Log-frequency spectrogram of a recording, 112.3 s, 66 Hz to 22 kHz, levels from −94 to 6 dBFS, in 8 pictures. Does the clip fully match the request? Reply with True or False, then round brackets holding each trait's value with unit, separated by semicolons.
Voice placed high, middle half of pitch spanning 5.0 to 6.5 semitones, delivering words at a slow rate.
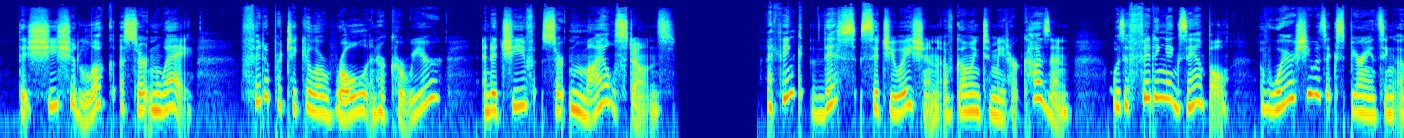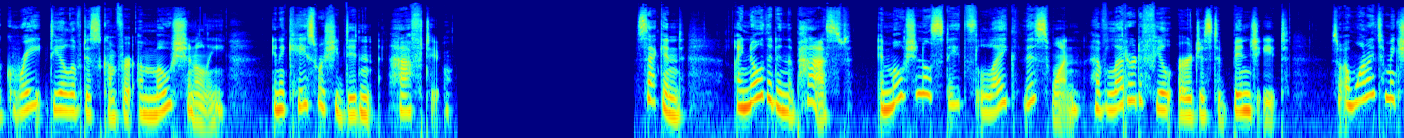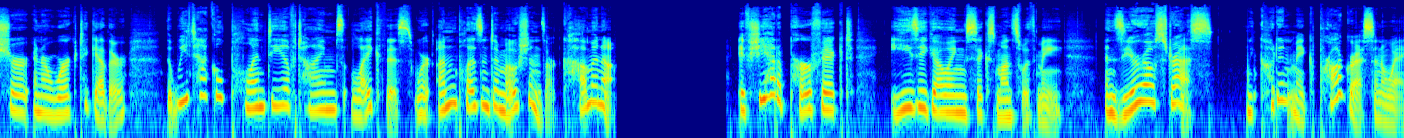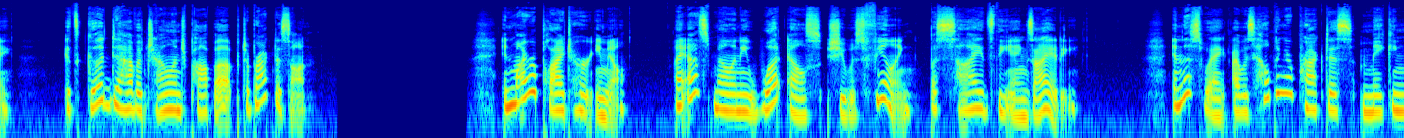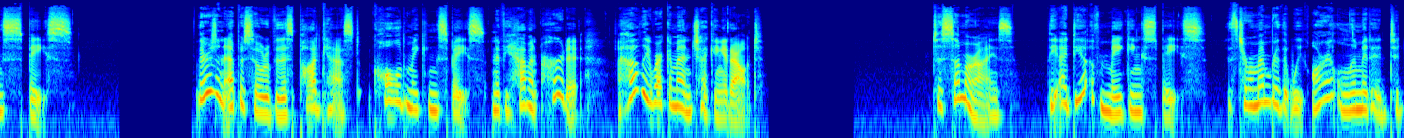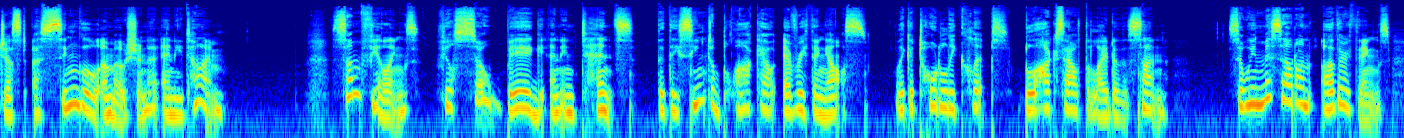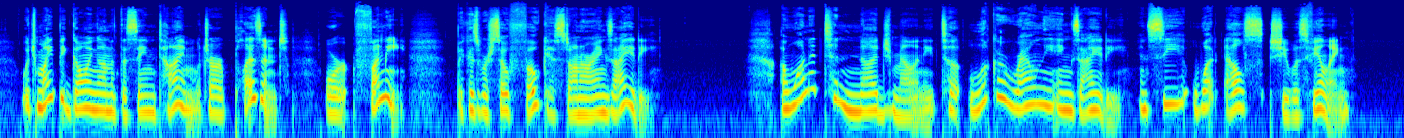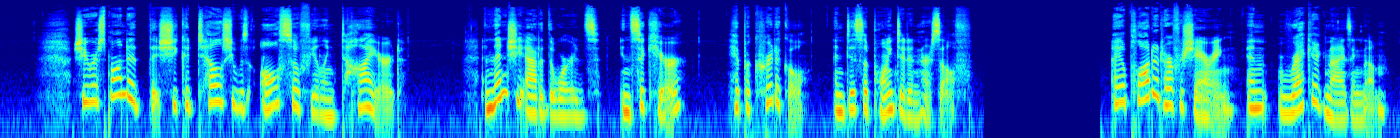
False (230 Hz; 5.3 semitones; 160 wpm)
